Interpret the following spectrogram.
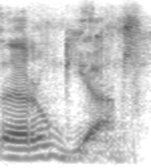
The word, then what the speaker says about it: Rugia: rugia or luia actually it should be pronounced rugia okay yeah because it is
